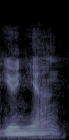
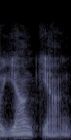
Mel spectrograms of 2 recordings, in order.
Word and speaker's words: Yun-Young: first name down, that Yun-Young. It's spelled Y-U-N-K, so you want to say Yunk. And then it's Y-U-N-G, Young, so Yunk Young, but it's not. It's like soon, so it's Yun-Young, and I have trained myself to say this correctly.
